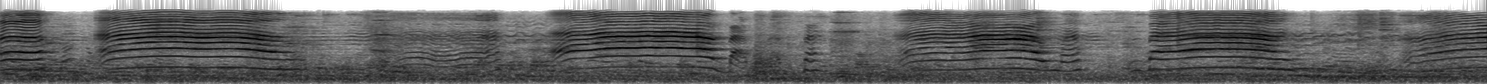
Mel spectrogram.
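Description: A baby's long, high-pitched wailing calls, four of them, each a second or two long. Each call rises and then falls in pitch, with short pauses between.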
